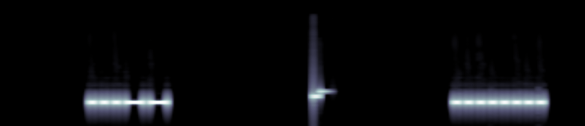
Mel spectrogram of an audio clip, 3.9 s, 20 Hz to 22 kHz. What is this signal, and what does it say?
Morse code, heard as a keyed tone, about 30 wpm, 700 Hz. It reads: 3 <HH>
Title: Single Character (Letter:Number:Punctuation:Prosign) Alt 30wpm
